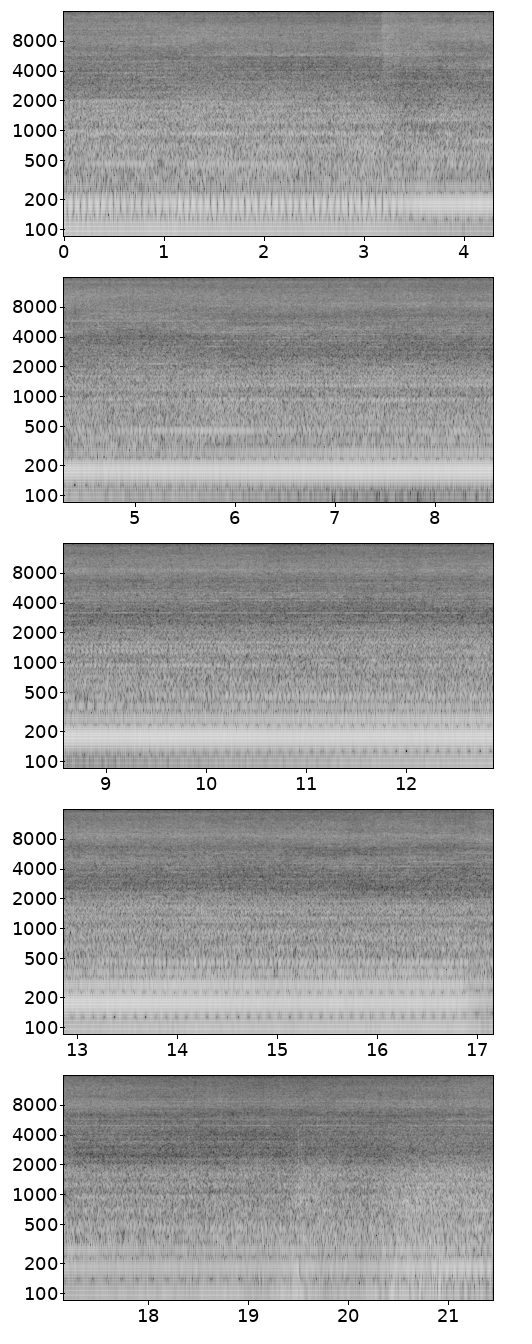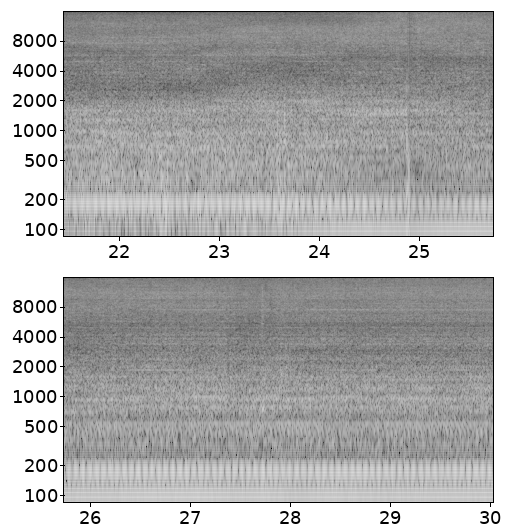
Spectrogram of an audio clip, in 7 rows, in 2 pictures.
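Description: Portable bandsaw mill running on its 49 hp Yanmar engine while the band blade cuts through a squared pine cant. The steady engine note shifts about three seconds in, drops for a few seconds after the middle, then comes back.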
